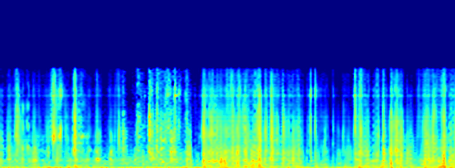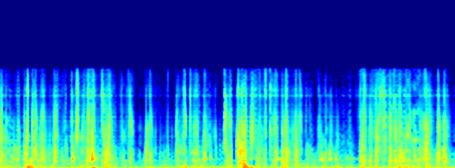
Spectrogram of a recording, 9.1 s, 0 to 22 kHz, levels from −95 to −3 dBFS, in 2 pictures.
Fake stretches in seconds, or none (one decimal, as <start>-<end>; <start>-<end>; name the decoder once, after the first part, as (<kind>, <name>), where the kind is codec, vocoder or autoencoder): 0.0-1.2 (vocoder, BigVGAN v2); 1.9-9.1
